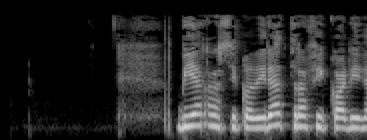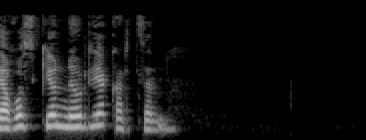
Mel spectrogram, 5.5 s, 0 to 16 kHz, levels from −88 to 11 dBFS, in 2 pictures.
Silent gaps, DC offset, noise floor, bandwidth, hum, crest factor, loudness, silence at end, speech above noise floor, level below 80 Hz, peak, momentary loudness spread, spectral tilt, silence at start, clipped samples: none; under 0.1%; -85 dBFS; 11.5 kHz; none; 20 dB; -17 LUFS; 1.5 s; 68 dB; -70 dBFS; 0 dBFS; 20 LU; -4 dB/octave; 0.9 s; under 0.1%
